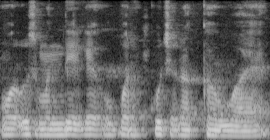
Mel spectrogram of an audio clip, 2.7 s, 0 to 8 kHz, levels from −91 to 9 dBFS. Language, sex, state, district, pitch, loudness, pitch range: Hindi, male, Uttar Pradesh, Shamli, 120 Hz, -15 LUFS, 115-125 Hz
